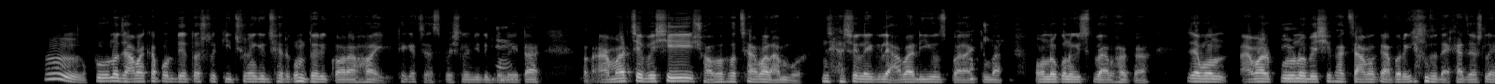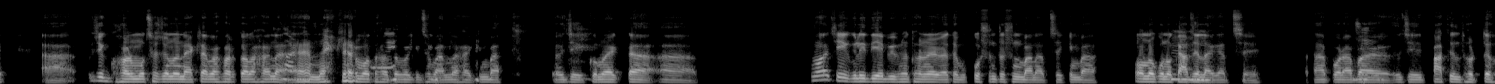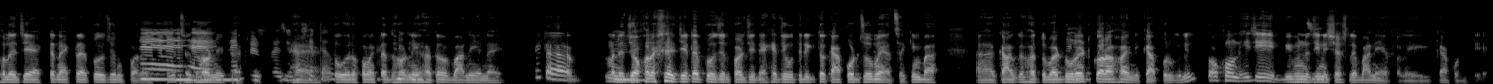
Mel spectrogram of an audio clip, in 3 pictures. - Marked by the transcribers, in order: laughing while speaking: "যে আসলে"; laughing while speaking: "কিন্তু"; laughing while speaking: "হ্যাঁ, ন্যাকড়ার মতো হয়তো বা"; giggle; chuckle; laughing while speaking: "আসলে"; unintelligible speech
- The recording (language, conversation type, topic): Bengali, podcast, ব্যবহৃত জিনিসপত্র আপনি কীভাবে আবার কাজে লাগান, আর আপনার কৌশলগুলো কী?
